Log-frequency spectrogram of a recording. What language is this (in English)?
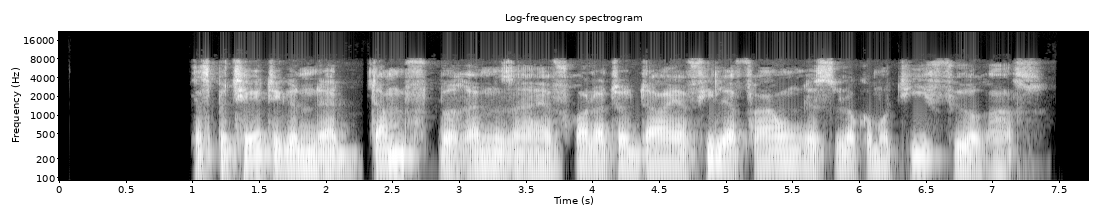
German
